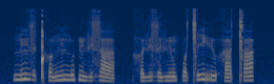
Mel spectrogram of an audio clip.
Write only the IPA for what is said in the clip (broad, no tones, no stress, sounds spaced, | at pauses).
n ĩ z ə ǃʰ ʌ ŋ ĩ ŋ u pʲ ũ vʲ ə z a | h ʌ vʲ ə z ə vʲ ũ p ʌ ǀ i rʲ u h a ǀ a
